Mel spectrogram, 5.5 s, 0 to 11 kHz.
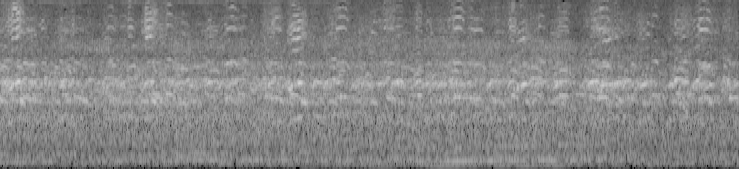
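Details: Dense flock chorus of Canada geese, Vancouver, Washington, USA, November 23, 2010; continuous overlapping honks layered over one another, a few lower-pitched calls standing out midway, constant background roar from the massed birds.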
